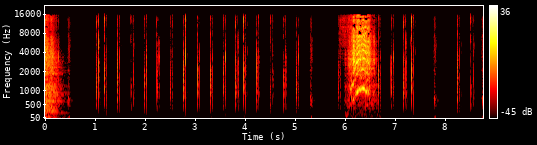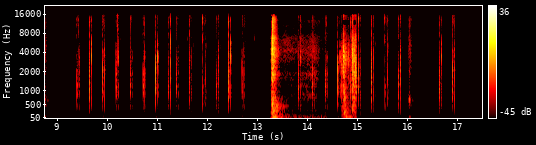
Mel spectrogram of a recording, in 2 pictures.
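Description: Quick footsteps tap steadily on a hard floor.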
